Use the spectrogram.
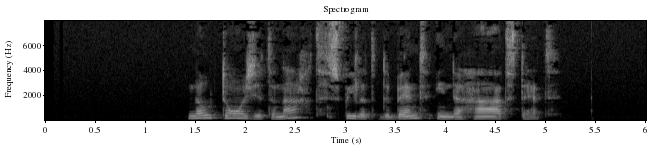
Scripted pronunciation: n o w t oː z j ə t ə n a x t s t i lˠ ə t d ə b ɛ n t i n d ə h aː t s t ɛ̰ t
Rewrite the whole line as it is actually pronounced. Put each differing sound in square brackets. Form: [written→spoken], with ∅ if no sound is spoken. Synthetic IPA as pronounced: n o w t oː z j ə t ə n a x t s [t→p] i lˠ ə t d ə b ɛ n t i n d ə h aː t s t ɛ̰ t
